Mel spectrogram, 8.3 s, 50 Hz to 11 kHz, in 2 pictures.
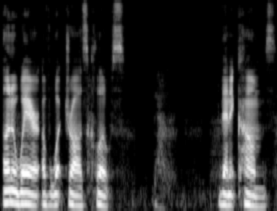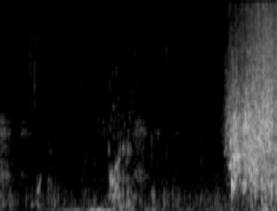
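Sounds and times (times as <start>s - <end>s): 
speech: 0.0s - 1.9s, 3.3s - 4.2s
water surging and splashing: 7.4s - 8.3s.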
